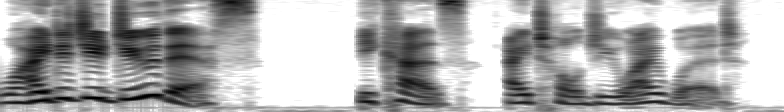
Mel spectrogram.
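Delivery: ordinary delivery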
